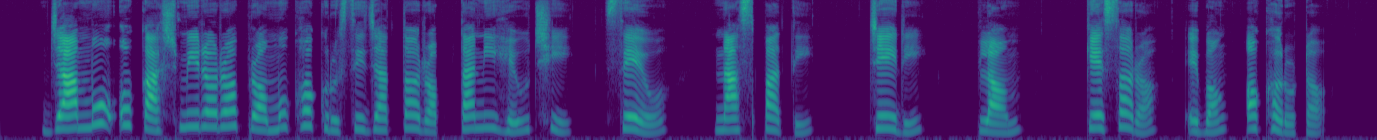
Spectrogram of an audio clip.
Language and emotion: Odia, neutral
